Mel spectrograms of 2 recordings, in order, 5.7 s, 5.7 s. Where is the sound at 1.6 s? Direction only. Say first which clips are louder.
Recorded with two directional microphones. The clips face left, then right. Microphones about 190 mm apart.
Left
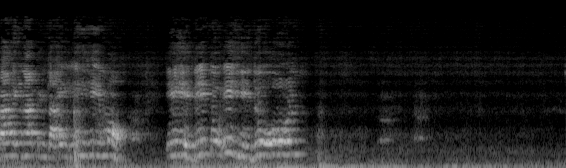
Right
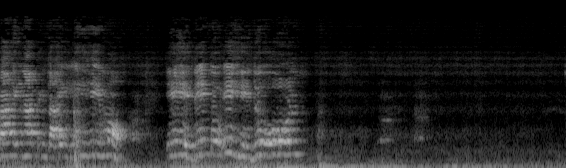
Left 4 dB; 35° left (ahead or behind).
